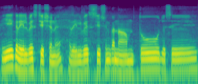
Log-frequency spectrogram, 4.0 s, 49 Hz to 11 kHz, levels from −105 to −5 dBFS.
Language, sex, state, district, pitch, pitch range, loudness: Hindi, male, Maharashtra, Mumbai Suburban, 115 Hz, 110-125 Hz, -16 LUFS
